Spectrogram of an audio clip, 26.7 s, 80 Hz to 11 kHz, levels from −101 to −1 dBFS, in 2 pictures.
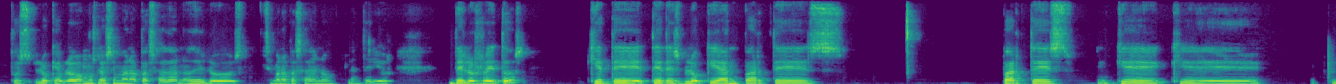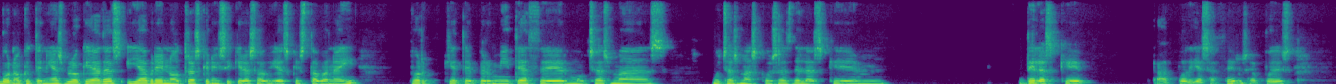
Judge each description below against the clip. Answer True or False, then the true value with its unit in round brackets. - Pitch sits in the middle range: False (195 Hz)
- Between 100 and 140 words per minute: True (135 wpm)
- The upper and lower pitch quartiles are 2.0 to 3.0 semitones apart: True (2.7 semitones)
